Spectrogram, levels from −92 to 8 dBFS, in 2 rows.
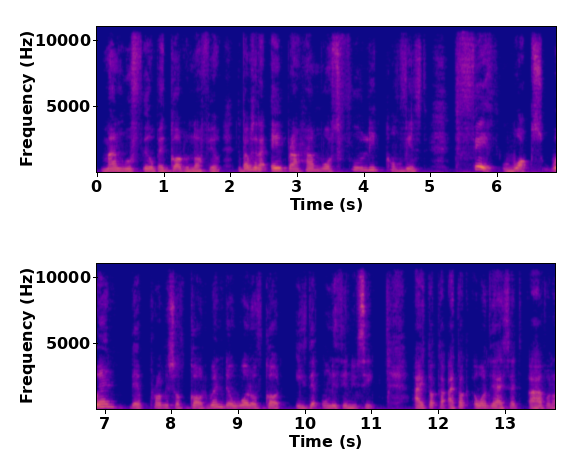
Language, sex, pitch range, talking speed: English, male, 120-145 Hz, 195 wpm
